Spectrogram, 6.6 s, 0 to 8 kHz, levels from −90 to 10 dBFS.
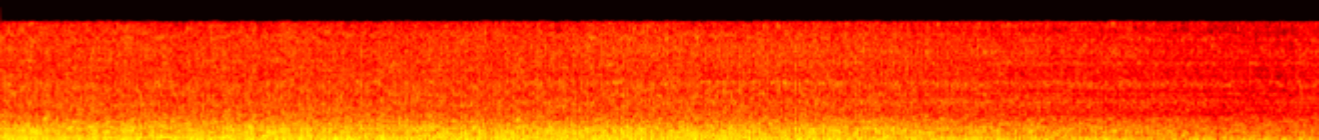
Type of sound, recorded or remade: remade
